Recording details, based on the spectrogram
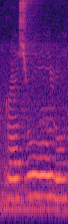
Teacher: tepi lidah menempel pada langit-langit mulut yaitu huruf ro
